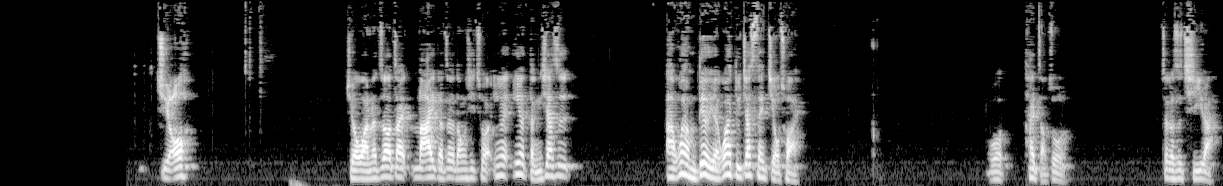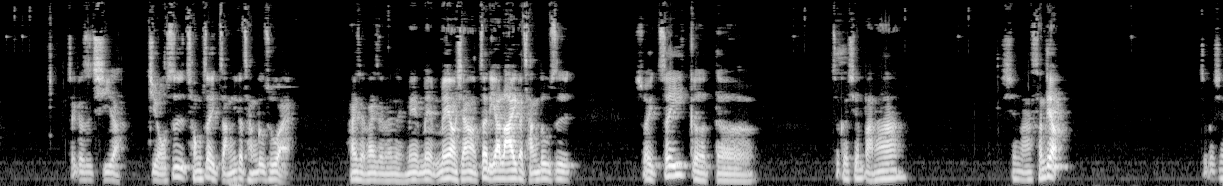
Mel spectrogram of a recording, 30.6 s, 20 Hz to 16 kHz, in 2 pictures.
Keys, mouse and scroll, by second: 0.0 super+2, 1.6 shift+h, 2.5 9, 3.0 Return, 6.0 middle click, 6.7 scroll down 2, 7.3 middle click, 15.3 click, 16.7 7, 17.6 Return, 19.9 click, 22.7-23.1 scroll up 1, 25.1 click, 25.8 click, 27.1 click, 28.3 Delete, 29.3-30.5 drag.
